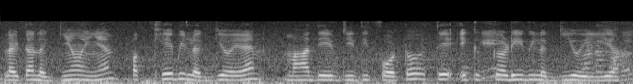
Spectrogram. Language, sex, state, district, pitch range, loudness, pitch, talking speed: Punjabi, male, Punjab, Pathankot, 200-220 Hz, -16 LUFS, 210 Hz, 160 wpm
